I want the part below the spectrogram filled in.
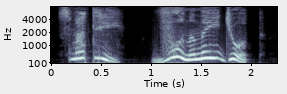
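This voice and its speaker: A woman's voice: fairly high pitch, huge pitch swings, moderate pace, darkish tone, no room sound, studio quality. A woman doing an anxious, cautious boy. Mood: urgent.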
